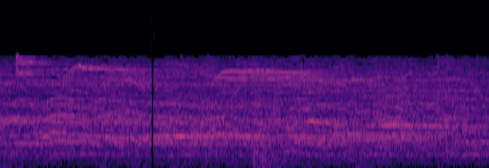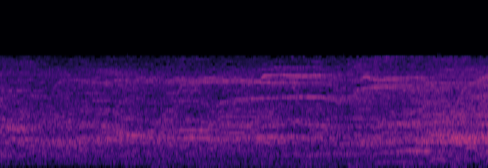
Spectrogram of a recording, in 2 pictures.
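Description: A crowd at a professional wrestling match boos and murmurs in a steady, dense roar that lasts the whole time, heard from a distance on a dull, muffled old recording.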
